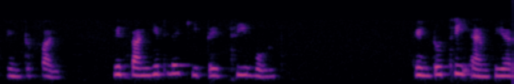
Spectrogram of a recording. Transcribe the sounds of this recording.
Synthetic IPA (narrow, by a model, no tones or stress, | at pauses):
ɪɳʈufajʋ | miːsãŋɡit̪lekiːt̪et̪ʰɾiːʋolʈ | ɪɳʈut̪ʰɾiːʔɛ̃mpiəɾ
